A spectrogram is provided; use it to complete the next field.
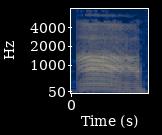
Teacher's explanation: When we get ah, I was discussing in our previous episode that we get the tongue around the center of the mouth. It's not low, it's not high, it's just around the center. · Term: short O sound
